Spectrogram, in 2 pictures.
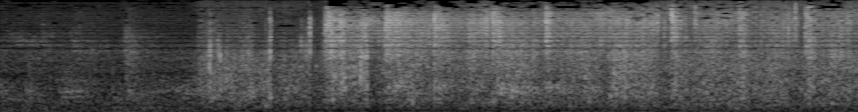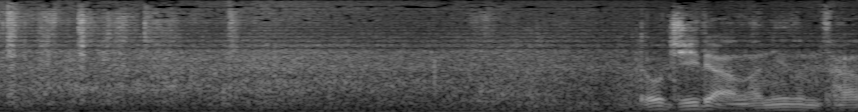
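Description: Waves wash gently on a shore.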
